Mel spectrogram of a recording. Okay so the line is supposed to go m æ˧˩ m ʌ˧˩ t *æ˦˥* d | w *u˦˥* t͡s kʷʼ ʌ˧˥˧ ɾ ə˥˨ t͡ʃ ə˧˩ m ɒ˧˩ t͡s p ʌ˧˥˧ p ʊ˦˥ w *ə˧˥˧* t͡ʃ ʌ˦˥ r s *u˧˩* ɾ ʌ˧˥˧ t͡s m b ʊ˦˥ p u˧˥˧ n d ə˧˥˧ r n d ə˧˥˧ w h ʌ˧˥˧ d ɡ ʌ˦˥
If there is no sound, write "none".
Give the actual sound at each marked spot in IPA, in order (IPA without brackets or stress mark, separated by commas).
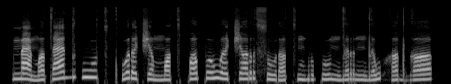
æ˦˥, u˦˥, ə˧˥˧, u˧˩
